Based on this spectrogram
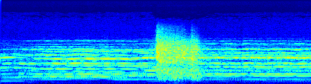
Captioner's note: gun fires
